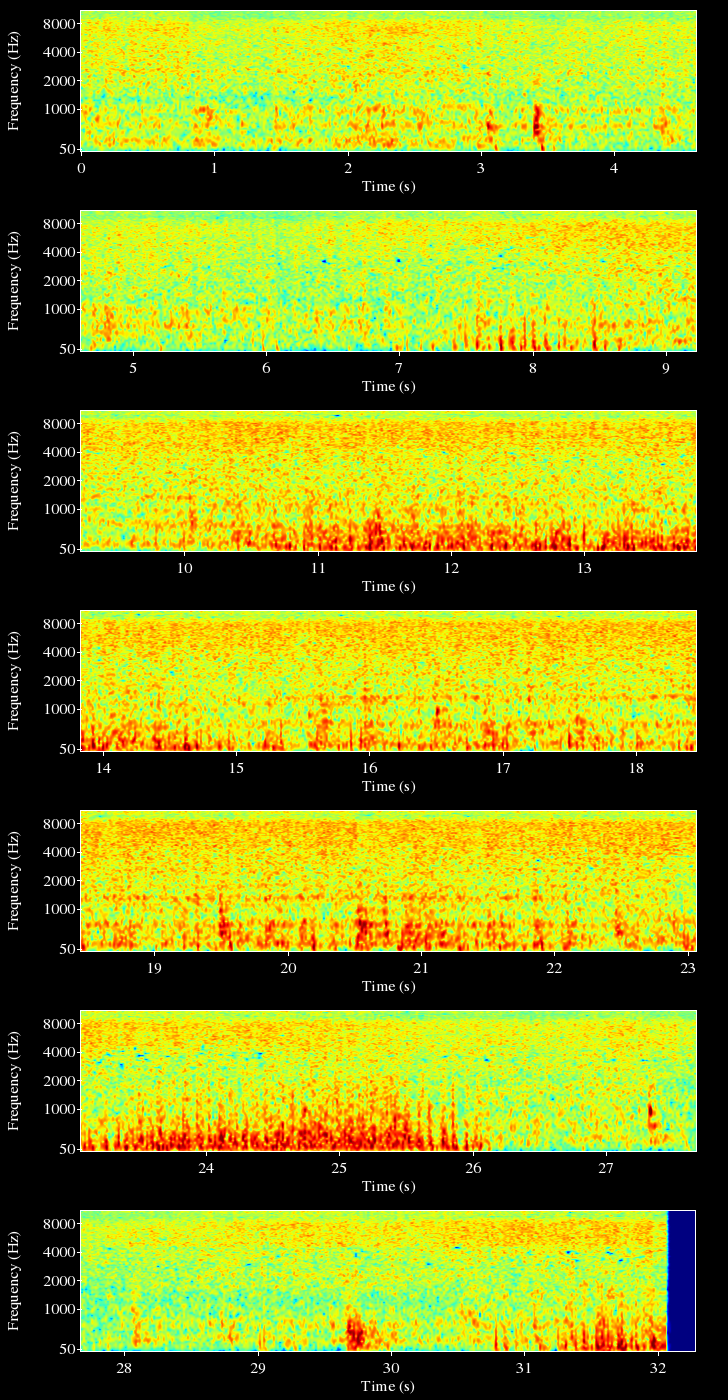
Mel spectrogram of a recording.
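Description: Soybean-processing machinery running with a loud, steady rushing noise that has no clear pitch, as soybeans are poured into it.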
